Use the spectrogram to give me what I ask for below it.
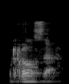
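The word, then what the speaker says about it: роза: Next word uh we already know all the letters but this one pronounced like looks like number three but pronounced like z. So it would be rosa.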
